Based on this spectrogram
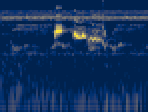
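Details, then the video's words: Bird singing in a green natural landscape: a crisp high note, then a tumbling series of lower chirps falling in pitch, over a thin steady insect buzz. "bunyi kicauan burung"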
